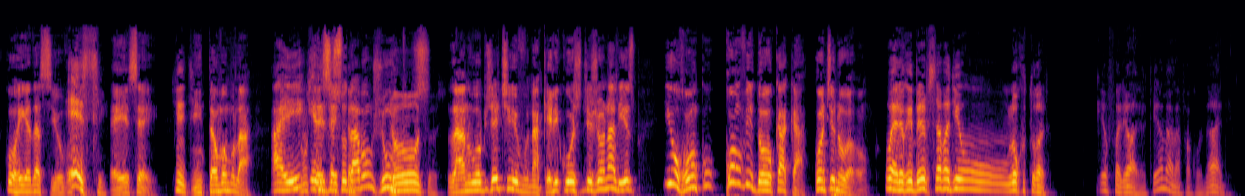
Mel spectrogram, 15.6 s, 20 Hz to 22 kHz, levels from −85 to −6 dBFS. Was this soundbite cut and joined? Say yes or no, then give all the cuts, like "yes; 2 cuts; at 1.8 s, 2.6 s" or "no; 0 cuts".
no; 0 cuts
